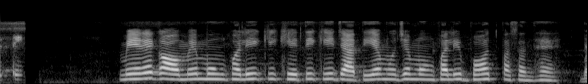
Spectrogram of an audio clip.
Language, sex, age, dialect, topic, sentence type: Hindi, female, 25-30, Hindustani Malvi Khadi Boli, agriculture, statement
